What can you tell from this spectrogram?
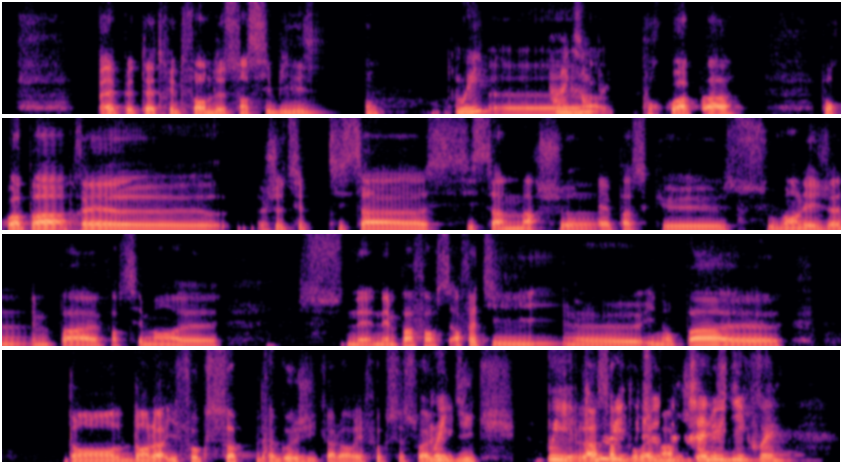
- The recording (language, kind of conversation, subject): French, podcast, Comment penses-tu que les réseaux sociaux influencent nos relations ?
- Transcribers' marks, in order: distorted speech; tapping; mechanical hum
